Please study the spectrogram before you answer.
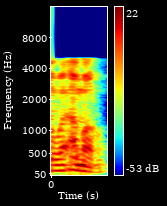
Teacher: اي مشدد عندي اذا وقفت عليه اخذ بزمن الحرفين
